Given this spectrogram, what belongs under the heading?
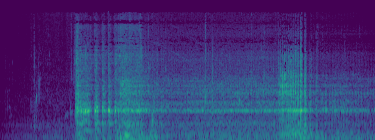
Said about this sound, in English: I hop aboard an outboard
